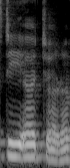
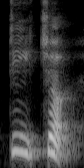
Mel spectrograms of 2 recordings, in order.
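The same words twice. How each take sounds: First: "T, a, ch, r" said as four separate syllables. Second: "teacher" in two natural syllables, tea-cher. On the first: Lecturer showing how we don't say teacher, in four syllables. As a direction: wrongly split "T, a, ch, r" into four beats. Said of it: "we don't say like this". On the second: Lecturer showing how we say teacher, in two syllables. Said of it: "we say teacher". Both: Shown as a demonstration.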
